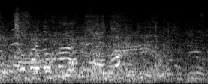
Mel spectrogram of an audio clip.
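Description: Several people talking over each other near the microphone, untranscribed chatter that fades toward the end.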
